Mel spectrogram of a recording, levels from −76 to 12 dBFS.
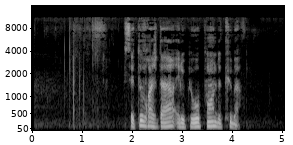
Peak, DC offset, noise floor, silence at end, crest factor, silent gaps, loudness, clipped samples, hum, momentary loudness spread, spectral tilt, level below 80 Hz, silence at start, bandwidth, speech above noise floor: -2 dBFS; under 0.1%; -57 dBFS; 0.8 s; 18 dB; none; -18 LUFS; under 0.1%; none; 17 LU; -4.5 dB/octave; -52 dBFS; 0.8 s; 11.5 kHz; 40 dB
